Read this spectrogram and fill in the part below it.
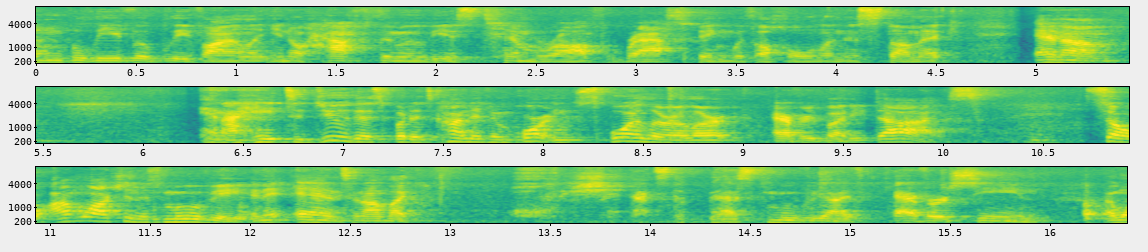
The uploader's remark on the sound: Recorded in Ideation + Process class at Minneapolis College of Art & Design, July 2015.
